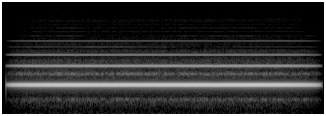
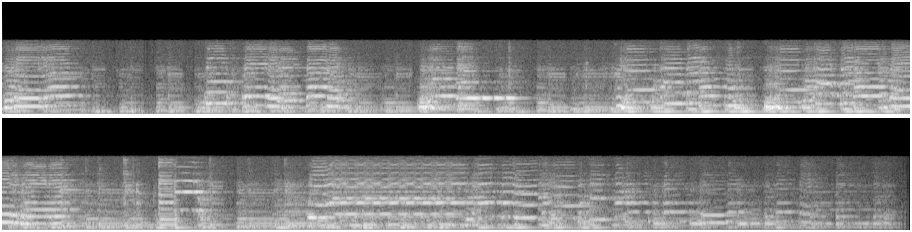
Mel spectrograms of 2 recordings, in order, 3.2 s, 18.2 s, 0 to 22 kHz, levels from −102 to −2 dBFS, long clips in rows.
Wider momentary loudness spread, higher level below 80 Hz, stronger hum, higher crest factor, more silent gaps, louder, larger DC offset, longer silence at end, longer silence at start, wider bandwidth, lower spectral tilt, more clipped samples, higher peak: second, 2 LU vs 13 LU; second, under -90 dBFS vs -48 dBFS; neither; second, 4 dB vs 18 dB; neither; second, -27 LUFS vs -18 LUFS; second, under 0.1% vs 1%; about the same, 0.05 s vs 0.05 s; about the same, 0.05 s vs 0 s; about the same, 5.6 kHz vs 5.4 kHz; second, 2 dB/octave vs -8.5 dB/octave; neither; second, -22 dBFS vs 0 dBFS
